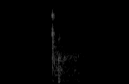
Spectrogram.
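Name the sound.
clock ticking countdown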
